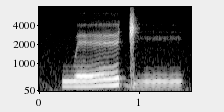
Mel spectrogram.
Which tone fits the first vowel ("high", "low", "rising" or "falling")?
rising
